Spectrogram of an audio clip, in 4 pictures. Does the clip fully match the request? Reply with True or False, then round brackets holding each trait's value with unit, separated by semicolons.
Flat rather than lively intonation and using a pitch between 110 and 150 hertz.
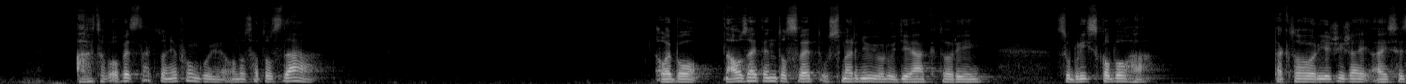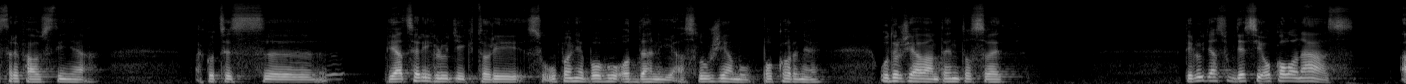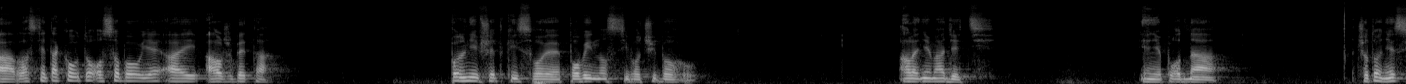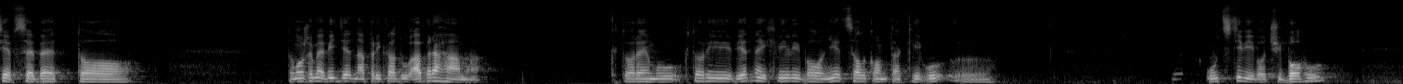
False (3.1 semitones; 135 Hz)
